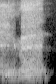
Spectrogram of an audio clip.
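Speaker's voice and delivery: deep, growling demon; low, menacing demon voice. Pretend. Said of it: "That was my demon voice".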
